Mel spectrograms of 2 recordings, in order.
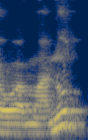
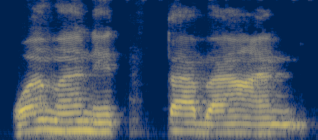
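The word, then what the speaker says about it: وَمَنِ اتَّبَعَ: Kalau dibaca wa manut berat, wa manat juga berat, tapi wa manit itu ringan. Maka kasroh wa manit tabaan, nah gitu, ya.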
